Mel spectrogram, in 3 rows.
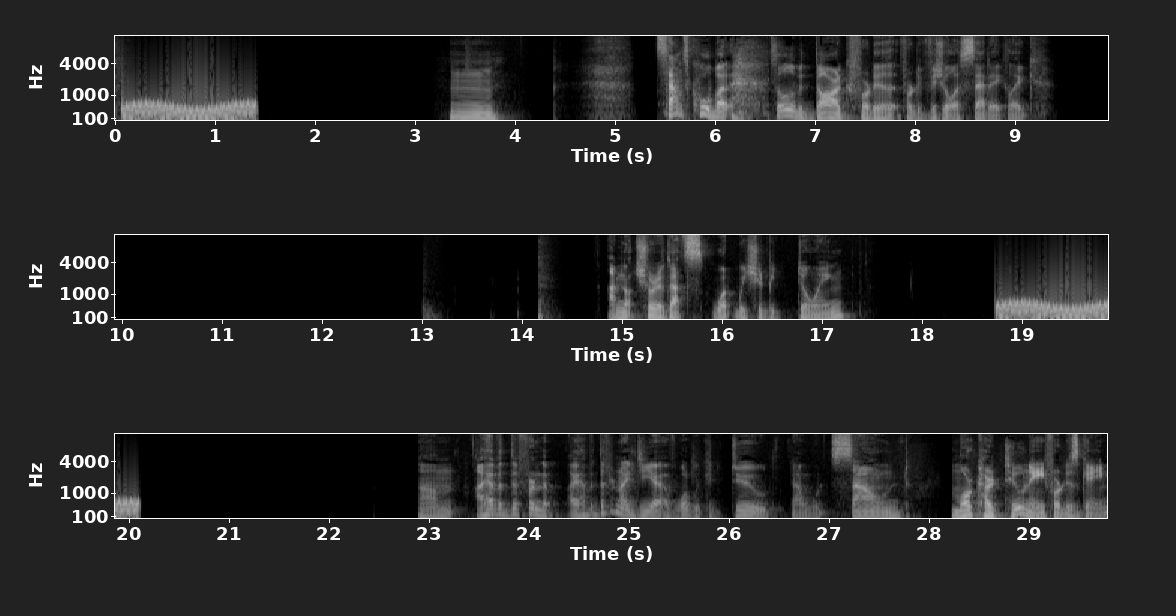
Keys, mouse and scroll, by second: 1.6 space, 18.6 space, 20.8 space.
